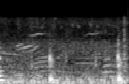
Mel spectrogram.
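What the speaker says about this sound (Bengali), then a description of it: "যে পানার মধ্যে আমাদের নৌকা চলে যাচ্ছে" A boat pushes through dense floating water hyacinth on a river with a soft, steady swishing and two brief rustling bursts against a light wind.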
